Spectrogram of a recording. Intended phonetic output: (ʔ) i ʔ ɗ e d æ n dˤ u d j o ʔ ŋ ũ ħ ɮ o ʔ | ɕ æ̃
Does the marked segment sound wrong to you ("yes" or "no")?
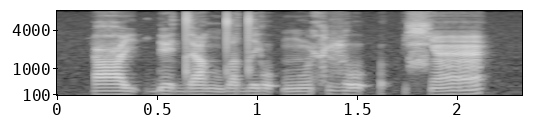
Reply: yes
